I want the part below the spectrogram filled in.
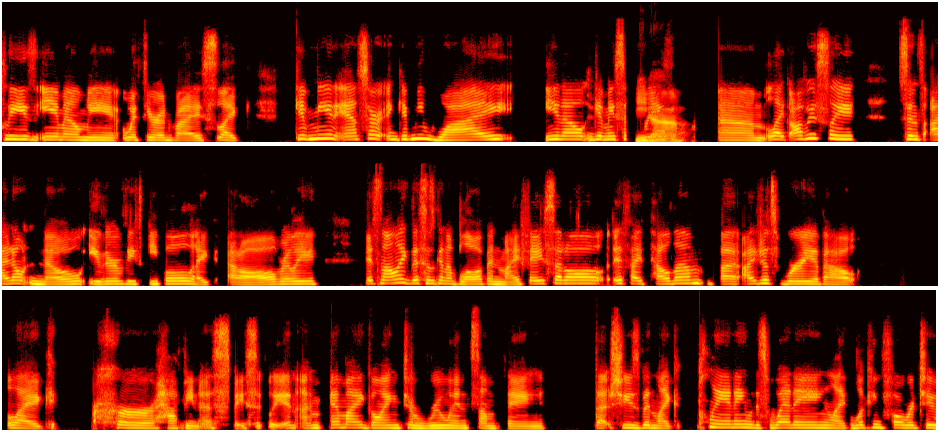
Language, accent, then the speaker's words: English; Idaho, United States; I'm from Idaho, the US.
